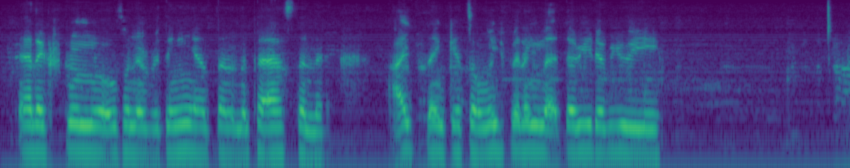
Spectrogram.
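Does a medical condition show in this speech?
Yes: cerebral palsy; lifelong, wheelchair user.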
